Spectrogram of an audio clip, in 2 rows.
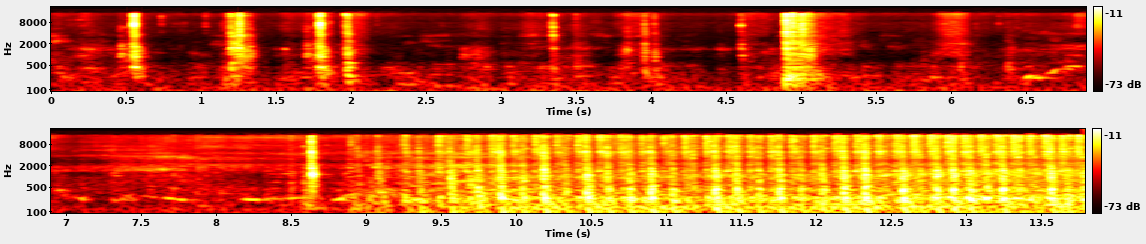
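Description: Sewing machine running a 3-step elastic zigzag stitch on placemat fabric, starting with a few sparse clicks and short bursts, then settling into continuous rapid stitching that grows louder toward the end.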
